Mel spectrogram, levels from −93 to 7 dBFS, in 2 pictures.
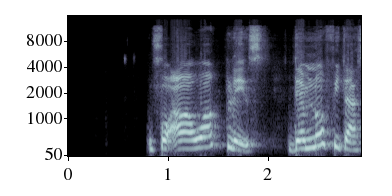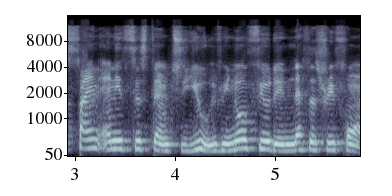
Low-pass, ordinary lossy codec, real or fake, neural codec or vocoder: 14.4 kHz; none; real; none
